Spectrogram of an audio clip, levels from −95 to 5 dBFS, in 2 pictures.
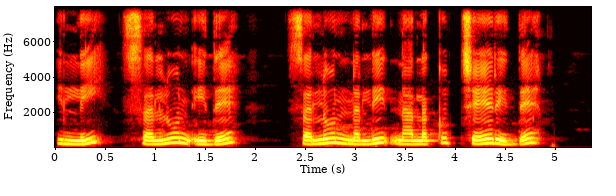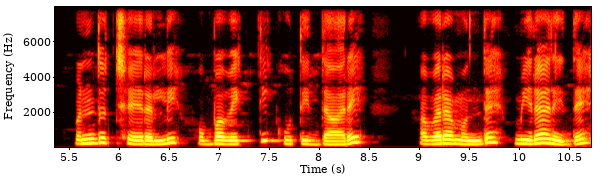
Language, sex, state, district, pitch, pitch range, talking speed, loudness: Kannada, female, Karnataka, Chamarajanagar, 220 Hz, 195-270 Hz, 90 wpm, -16 LUFS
